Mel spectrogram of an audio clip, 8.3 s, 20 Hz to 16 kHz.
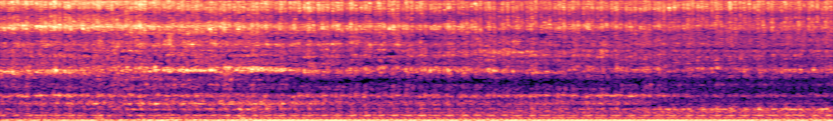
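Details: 1969 Dodge truck at idle: a steady, even low rumble with a smooth, regular beat and no knocks or misses; the old engine idles cleanly.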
